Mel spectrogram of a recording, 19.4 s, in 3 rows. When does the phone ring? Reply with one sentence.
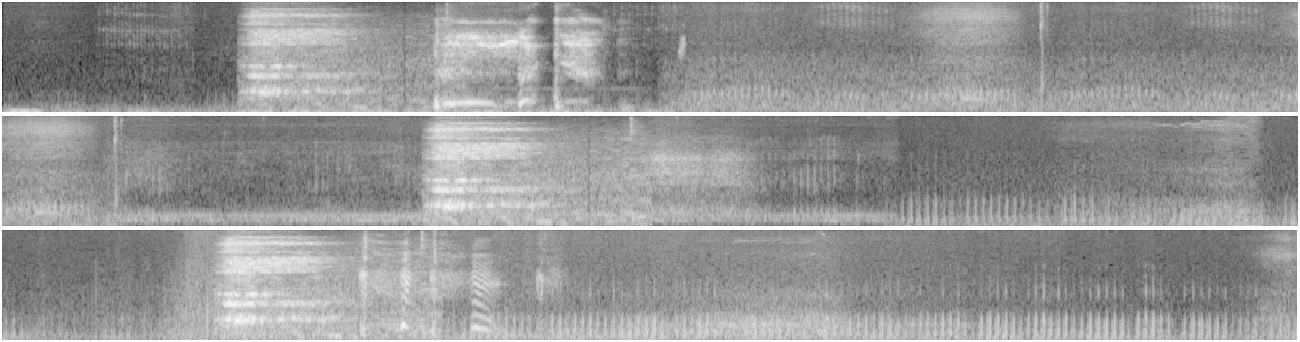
The ringing phone can't be heard in this clip.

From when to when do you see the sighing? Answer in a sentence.
The sighing can be heard from 1.1 to 2.4 s, from 8.6 to 9.8 s and from 14.0 to 15.2 s.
